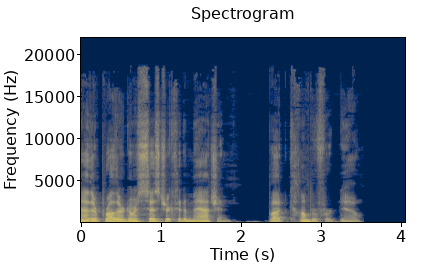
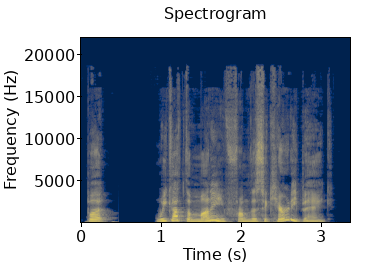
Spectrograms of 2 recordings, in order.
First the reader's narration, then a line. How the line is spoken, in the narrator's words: exclaimed Orissa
